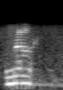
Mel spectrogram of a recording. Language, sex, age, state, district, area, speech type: Assamese, female, 60+, Assam, Dibrugarh, rural, conversation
